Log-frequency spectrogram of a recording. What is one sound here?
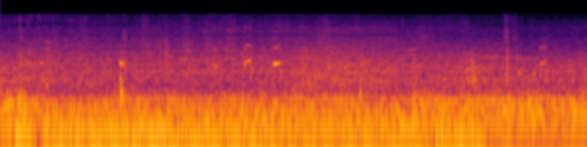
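Water splashes against a boat's side.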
